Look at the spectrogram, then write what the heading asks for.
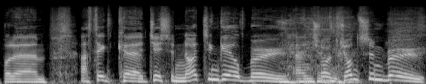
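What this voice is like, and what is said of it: Bad put-on New Zealand accent. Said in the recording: “that's the worst New Zealand accent ever in the history of all.”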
